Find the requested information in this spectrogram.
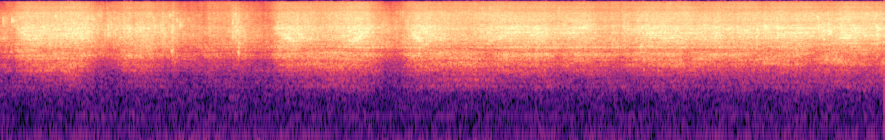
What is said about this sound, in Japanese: このシャワーの音しっかり聞いてみて。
